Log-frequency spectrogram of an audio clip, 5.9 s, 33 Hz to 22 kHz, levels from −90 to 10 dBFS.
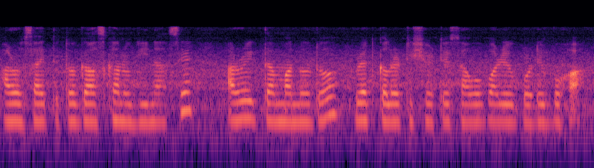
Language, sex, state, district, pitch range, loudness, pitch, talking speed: Nagamese, male, Nagaland, Dimapur, 200-205 Hz, -22 LUFS, 200 Hz, 230 wpm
